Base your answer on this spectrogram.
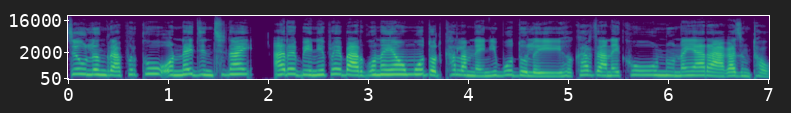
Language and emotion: Bodo, angry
